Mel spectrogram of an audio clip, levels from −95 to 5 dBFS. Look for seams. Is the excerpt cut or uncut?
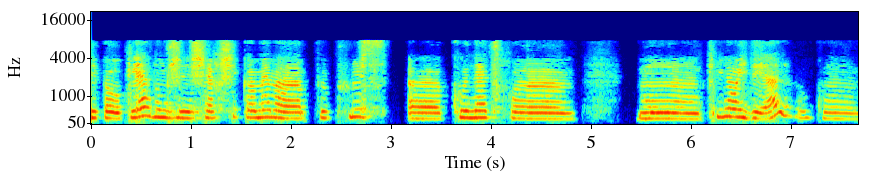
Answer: cut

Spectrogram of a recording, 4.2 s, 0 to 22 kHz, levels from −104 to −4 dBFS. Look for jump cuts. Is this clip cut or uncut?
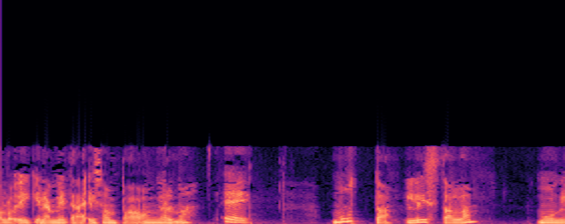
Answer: cut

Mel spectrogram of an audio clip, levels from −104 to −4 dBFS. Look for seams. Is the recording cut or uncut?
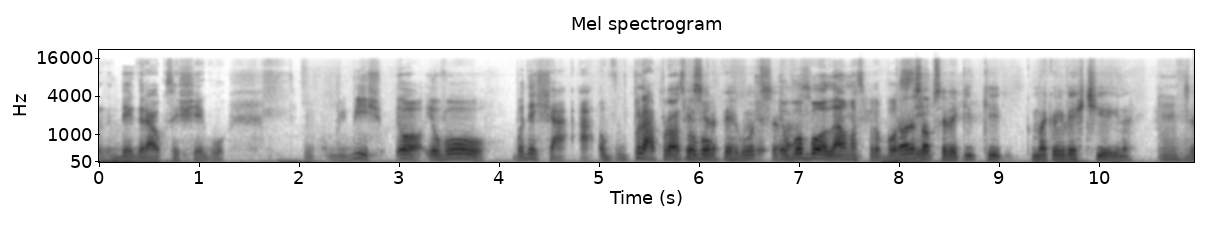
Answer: uncut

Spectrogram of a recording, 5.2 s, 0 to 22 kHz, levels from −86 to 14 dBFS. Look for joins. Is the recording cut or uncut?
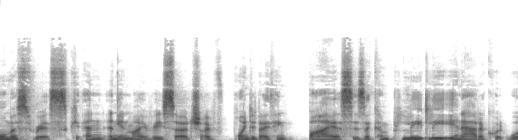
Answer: cut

